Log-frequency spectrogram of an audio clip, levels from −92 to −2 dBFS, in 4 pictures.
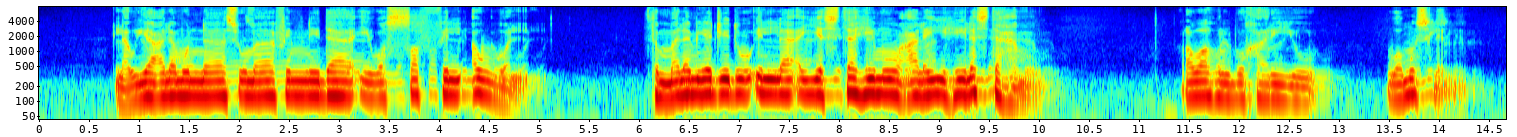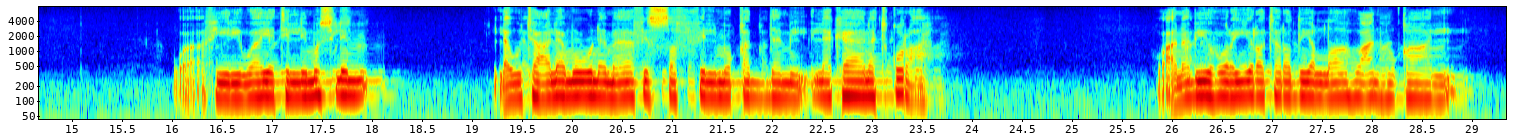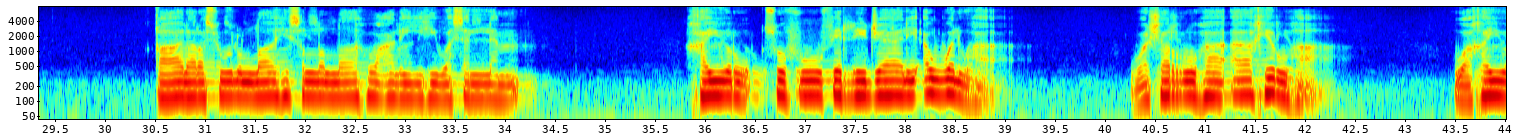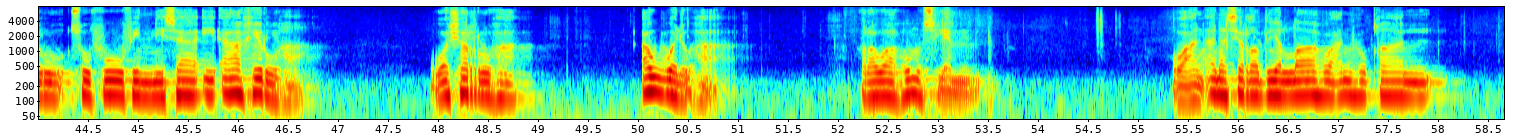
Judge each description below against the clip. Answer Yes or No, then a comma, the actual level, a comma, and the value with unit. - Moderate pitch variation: No, narrow, 2.1 semitones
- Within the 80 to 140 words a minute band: No, slow, 65 wpm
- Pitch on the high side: No, low, 125 Hz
